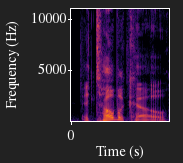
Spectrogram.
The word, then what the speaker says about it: Etobicoke: Etobicoke with the silent K.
